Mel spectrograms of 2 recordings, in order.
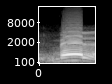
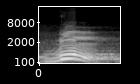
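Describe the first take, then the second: First: Bel with an open e, punched loud; wrong bel. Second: Bil with a tight i sound; correct bil. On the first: Teacher contrasting bel with bil for students. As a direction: open the vowel wide in Bel. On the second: Teacher contrasting bil with bel for students. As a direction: say Bil crisp and narrow. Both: Shown as a demonstration. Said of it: "Bil dengan bel".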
